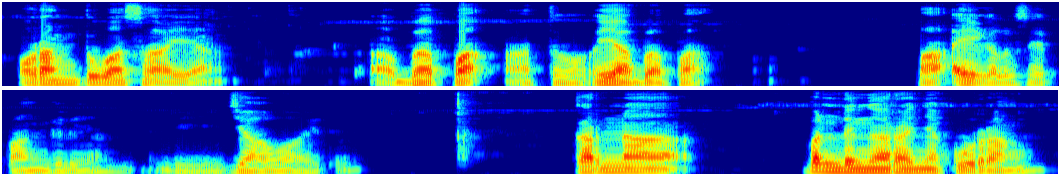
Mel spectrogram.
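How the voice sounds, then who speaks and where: A man preaching a sermon, who drops to quiet asides and then rises to loud, emphatic lines. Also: medium pitch. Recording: dull lo-fi sound.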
